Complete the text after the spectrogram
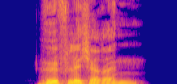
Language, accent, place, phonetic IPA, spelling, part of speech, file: German, Germany, Berlin, [ˈhøːflɪçəʁən], höflicheren, adjective, De-höflicheren.ogg
- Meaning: inflection of höflich: 1. strong genitive masculine/neuter singular comparative degree 2. weak/mixed genitive/dative all-gender singular comparative degree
